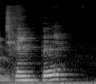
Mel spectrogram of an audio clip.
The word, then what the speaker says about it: Tempeh: Tempeh, that's another one. Yeah, not Tempe train station.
